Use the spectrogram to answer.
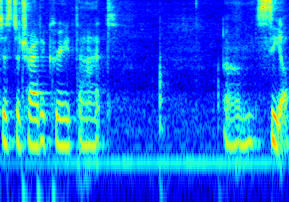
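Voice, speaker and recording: Her voice has a dark, mellow tone with vocal fry as the woman speaks. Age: 40s. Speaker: lifestyle vlogger. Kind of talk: casual chat. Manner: casual, filler-heavy.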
